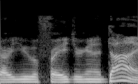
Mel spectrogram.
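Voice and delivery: ordinary talk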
